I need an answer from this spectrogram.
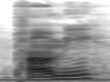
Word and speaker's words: Pawmi: Pawmi Pawmi That's how you say it. Sounds like Pawmny.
